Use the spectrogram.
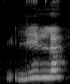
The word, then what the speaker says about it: Lille: famille guy la ville lille mille dans ces trois mots le graphe m i ll se prononce il est donc pas comme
